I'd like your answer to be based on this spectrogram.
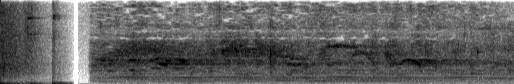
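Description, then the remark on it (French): Steady rushing water of flowing rivers fills the background while small birds chirp and trill on top, a soft continuous outdoor nature ambience at low volume, preceded by a brief thump. “Et en plus, normalement, je crois que vous avez un petit son euh, de nature, d'oiseaux et de rivières qui coulent derrière, en fond.”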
